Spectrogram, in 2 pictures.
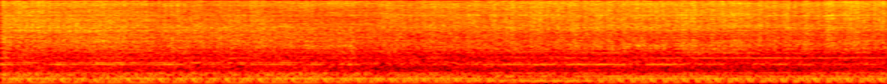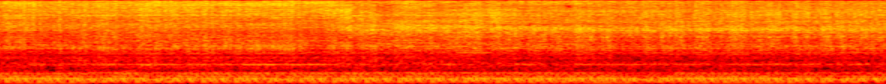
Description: The chain of fittings that contains the pressure relief valve, ethanol sensor adapter and check valve generates this click sound when fuel is flowing through it. Confirmed, not the pump.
